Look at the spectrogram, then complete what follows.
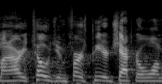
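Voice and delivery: ordinary delivery

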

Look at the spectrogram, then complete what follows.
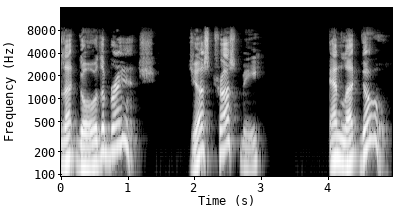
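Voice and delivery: slow, deliberate repeat; slow patient command. Acted. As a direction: say it slowly and firmly.

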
